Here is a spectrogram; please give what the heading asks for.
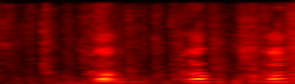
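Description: Racing pigeons cooing in a large wooden loft in Cape Town, South Africa, three soft throaty coos spaced about half a second apart over a low, steady background murmur.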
